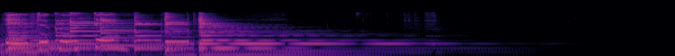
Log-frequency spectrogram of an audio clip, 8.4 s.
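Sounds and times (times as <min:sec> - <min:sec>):
blues music: 0:00.0 - 0:06.3.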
